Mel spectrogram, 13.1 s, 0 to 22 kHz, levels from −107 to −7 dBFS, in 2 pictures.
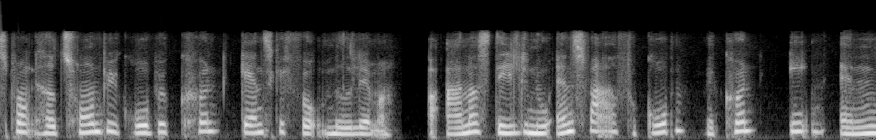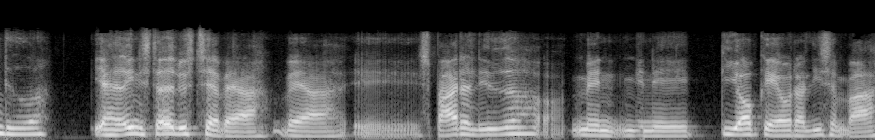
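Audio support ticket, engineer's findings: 0.73–0.83 s: lost packet rebuilt from error correction. No gap, but a short patch of speech sounds rougher and noisier. Probable component: Opus decoder using in-band FEC. About 60 ms was rebuilt from the low-bitrate copy carried in the following packet, which fits three lost 20 ms packets. The copy holds less detail than the original frames, so the patch sounds coarser.

3.85–12.23 s: scattered short gaps. Around three brief ticks or smears, the longest about 40 ms, about 1% of the span. Probable component: jitter buffer concealment. Isolated packets arrived lost or late. The receiver extended the preceding sound across each hole, so the audio stays clear apart from momentary hiccups. The Opus stream at 24 kbps is band-limited to 8 kHz.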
